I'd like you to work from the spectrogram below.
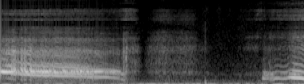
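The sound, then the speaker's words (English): A long, drawn-out human yawn with a voiced, descending groaning tone, followed by a brief pause and a second breathy vocal exhale starting near the end. Fairly loud, with no speech. “that, that was a real yawn.”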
